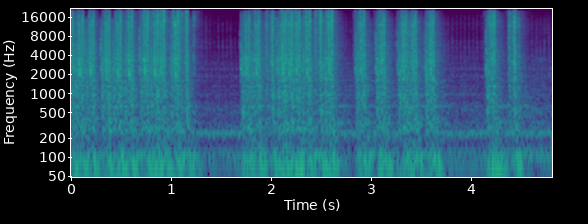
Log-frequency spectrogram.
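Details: 1979 IBM Selectric II (non-correcting), revived after fixing a miswired plug and cleaning and lubricating; type ball impression knob set to middle: crisp, rapid clacks about four a second in bursts with short pauses; normal typing.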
